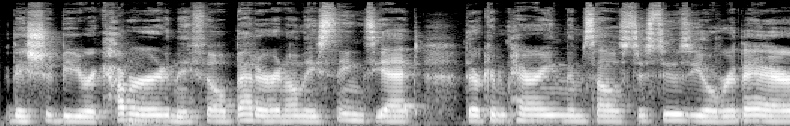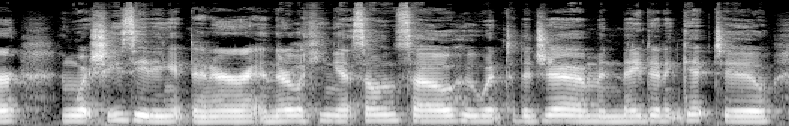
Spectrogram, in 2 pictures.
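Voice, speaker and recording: A young adult woman, hoarse and raspy from a cold, talking candidly to camera as a recovery coach, with many ums and restarts. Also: fairly low pitch, level tone, brisk, hardly any pauses, fairly bright tone. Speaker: eating disorder recovery coach. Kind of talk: casual talk to camera.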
